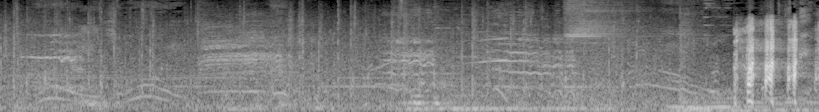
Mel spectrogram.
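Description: Horse hooves clop on stone.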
